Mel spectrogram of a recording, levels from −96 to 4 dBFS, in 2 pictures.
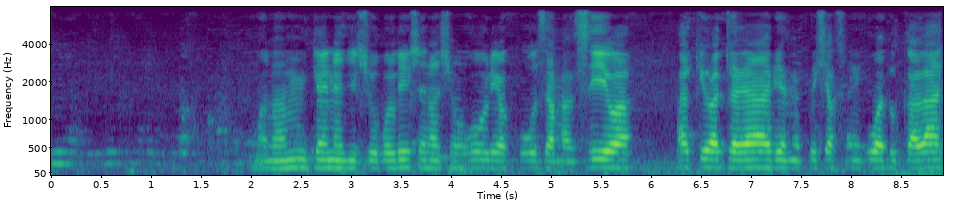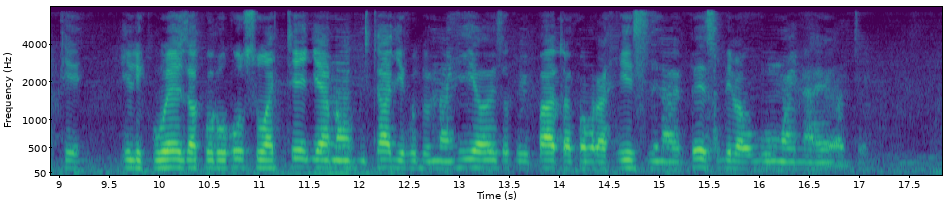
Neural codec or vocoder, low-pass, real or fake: codec, 44.1 kHz, 3.4 kbps, Pupu-Codec; 7.2 kHz; fake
